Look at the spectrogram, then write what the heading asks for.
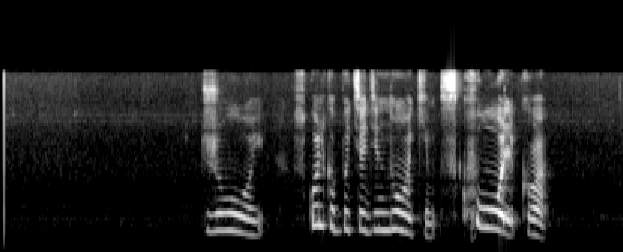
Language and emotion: Russian, sad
